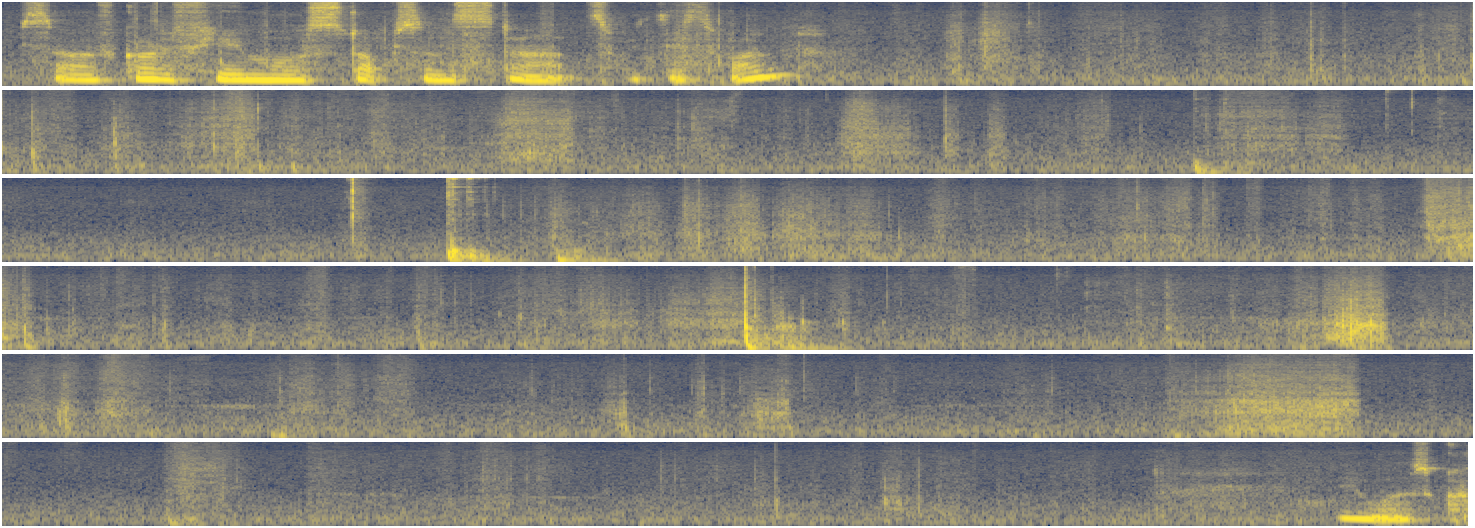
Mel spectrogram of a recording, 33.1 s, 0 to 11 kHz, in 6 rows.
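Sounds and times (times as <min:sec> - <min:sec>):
fabric and thread rustling: 0:00.0 - 0:11.1, 0:12.7 - 0:33.0.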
